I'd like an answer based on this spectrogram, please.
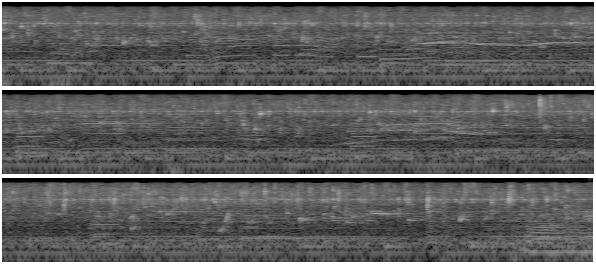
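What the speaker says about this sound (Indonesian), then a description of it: "kita siram" Water poured onto aroid potting mix, a steady running, trickling pour close by that continues for the whole stretch, with faint scattered drips on top and no talking.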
